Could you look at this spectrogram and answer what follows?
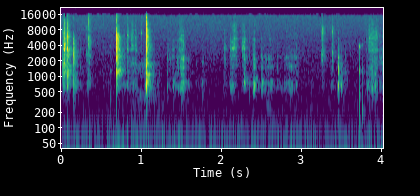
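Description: Faint clicks and scrapes of side-skirt armour plates being pushed down onto the plastic tabs of a diecast model tank, a few sharper clicks in the first second or so and lighter ticks later.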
